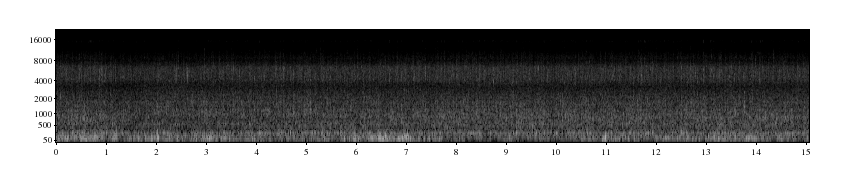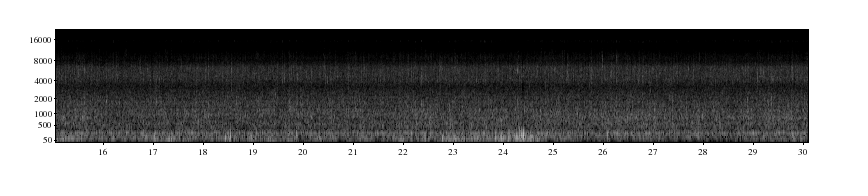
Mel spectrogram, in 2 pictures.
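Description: Steady rushing and trickling of water flowing in a small muddy irrigation ditch, with irregular low rumbles and a couple of brief soft knocks.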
